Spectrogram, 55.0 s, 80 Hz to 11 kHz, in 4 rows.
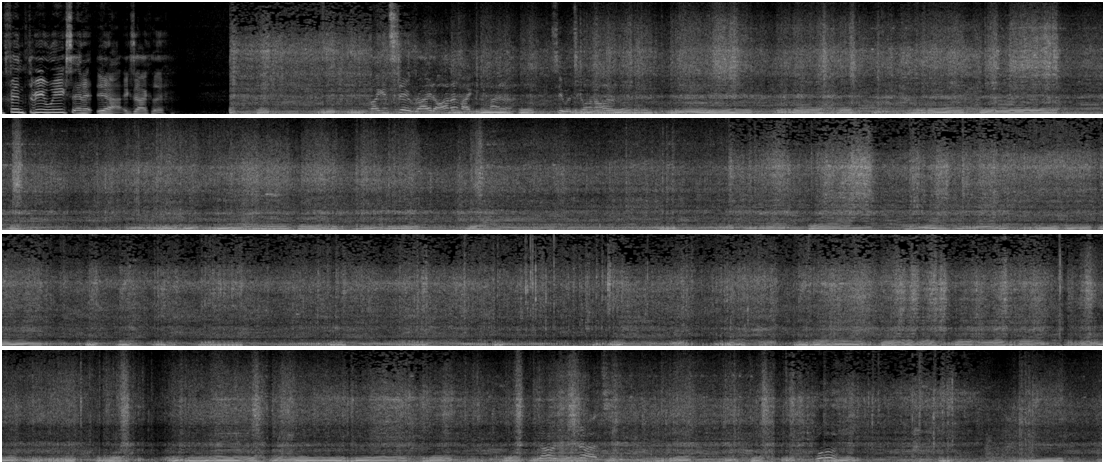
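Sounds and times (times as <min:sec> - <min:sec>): dirt bike engine revving: 0:02.8 - 0:55.0.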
